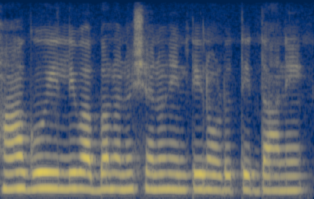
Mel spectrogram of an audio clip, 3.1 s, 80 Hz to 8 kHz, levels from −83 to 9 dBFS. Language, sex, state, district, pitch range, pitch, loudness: Kannada, female, Karnataka, Bidar, 220-230 Hz, 225 Hz, -14 LUFS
